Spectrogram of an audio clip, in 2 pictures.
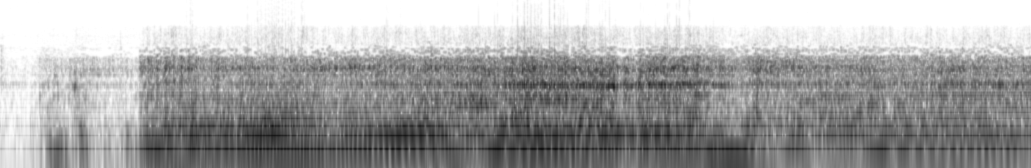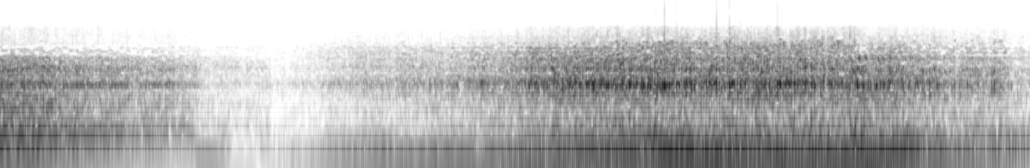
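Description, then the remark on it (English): A car engine turns over and pulls away, its loud droning hum climbing in pitch, dipping and climbing again through several gear changes. No one speaks. “I'll just get the ignition key.”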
